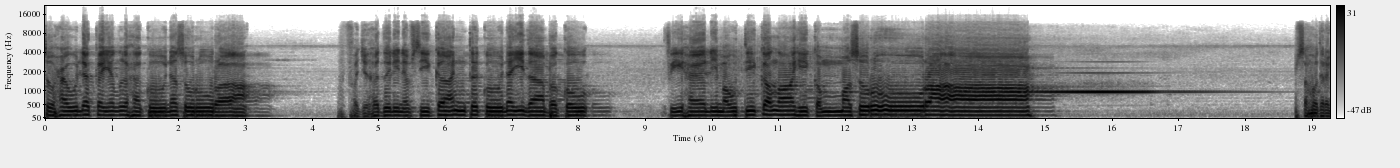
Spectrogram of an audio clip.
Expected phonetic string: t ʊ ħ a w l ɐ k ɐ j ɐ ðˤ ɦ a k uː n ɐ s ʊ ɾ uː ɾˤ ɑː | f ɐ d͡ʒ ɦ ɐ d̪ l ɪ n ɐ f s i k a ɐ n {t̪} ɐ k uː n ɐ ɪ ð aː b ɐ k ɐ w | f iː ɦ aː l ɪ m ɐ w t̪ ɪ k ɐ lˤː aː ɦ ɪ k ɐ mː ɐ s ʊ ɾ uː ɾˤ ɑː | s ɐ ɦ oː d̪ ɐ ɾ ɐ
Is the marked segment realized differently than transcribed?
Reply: no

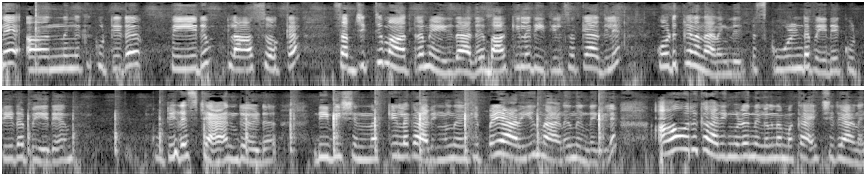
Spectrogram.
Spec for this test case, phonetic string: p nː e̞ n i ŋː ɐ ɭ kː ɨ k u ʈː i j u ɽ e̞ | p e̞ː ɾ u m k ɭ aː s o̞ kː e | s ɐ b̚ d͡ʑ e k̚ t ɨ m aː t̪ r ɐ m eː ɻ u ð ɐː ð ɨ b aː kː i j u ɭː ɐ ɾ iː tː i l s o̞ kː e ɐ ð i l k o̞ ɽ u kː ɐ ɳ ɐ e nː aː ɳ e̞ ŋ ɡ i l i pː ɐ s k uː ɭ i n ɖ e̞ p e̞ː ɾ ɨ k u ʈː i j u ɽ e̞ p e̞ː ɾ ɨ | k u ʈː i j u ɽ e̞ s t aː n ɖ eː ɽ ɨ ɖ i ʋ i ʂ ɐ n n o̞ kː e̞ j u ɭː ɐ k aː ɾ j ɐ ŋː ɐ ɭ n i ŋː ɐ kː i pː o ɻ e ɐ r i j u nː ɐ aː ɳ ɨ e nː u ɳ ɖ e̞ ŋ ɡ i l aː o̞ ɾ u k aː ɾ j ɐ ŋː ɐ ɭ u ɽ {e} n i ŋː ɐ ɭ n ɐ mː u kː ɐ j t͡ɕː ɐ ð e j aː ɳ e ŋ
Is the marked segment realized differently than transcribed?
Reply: no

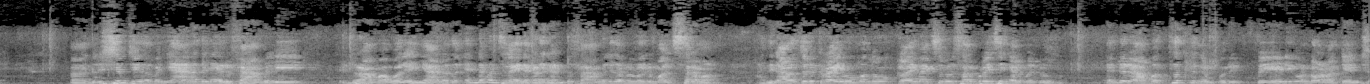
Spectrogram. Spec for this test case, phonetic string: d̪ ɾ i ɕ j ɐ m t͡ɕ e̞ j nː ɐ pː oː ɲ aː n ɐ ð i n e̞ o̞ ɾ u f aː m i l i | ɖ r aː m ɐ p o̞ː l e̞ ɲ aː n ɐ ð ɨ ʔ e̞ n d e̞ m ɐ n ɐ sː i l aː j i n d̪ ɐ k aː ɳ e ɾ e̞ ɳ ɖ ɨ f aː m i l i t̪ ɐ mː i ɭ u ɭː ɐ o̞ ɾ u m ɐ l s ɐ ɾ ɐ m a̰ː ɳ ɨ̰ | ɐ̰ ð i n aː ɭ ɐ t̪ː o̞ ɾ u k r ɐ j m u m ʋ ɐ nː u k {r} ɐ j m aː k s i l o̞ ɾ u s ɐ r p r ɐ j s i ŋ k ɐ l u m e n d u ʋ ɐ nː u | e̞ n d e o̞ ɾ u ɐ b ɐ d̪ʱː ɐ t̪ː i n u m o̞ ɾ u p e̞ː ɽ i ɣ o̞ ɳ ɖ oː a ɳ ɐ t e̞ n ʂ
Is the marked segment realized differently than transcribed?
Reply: yes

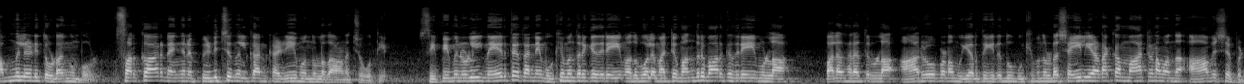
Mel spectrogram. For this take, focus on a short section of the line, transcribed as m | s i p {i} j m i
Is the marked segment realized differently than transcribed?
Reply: no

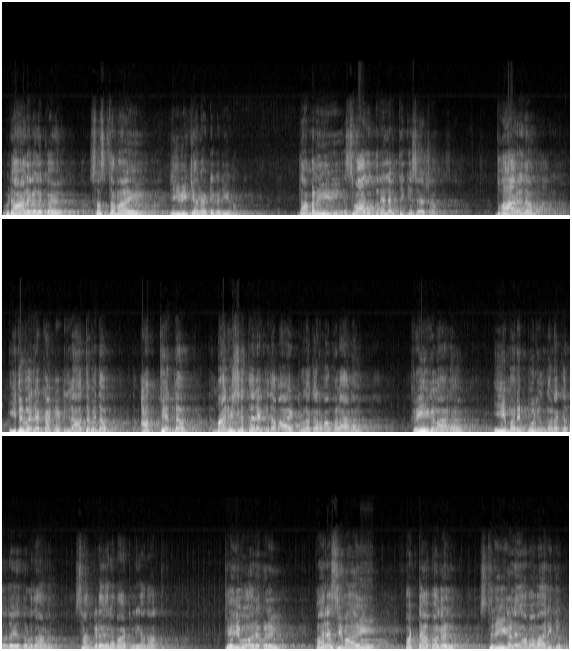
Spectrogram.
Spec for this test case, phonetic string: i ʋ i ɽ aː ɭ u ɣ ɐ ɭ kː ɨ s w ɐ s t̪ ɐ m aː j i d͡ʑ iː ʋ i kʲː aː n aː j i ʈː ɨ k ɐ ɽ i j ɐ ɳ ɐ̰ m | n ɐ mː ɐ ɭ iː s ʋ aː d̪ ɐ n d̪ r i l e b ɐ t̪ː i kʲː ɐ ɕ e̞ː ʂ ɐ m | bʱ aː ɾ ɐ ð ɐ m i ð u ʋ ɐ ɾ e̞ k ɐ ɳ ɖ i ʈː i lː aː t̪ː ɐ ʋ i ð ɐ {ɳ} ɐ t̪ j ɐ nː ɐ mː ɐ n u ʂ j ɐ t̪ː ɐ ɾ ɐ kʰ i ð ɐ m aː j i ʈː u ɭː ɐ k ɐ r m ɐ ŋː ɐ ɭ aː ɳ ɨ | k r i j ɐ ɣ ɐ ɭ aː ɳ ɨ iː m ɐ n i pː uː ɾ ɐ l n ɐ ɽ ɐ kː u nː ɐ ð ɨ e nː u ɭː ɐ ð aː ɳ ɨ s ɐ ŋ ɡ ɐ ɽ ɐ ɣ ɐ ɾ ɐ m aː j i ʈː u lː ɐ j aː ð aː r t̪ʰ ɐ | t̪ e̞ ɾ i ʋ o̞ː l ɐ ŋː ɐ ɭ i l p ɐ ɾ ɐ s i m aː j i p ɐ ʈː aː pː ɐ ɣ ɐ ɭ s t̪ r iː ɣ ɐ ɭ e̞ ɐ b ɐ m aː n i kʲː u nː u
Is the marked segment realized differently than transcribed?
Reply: yes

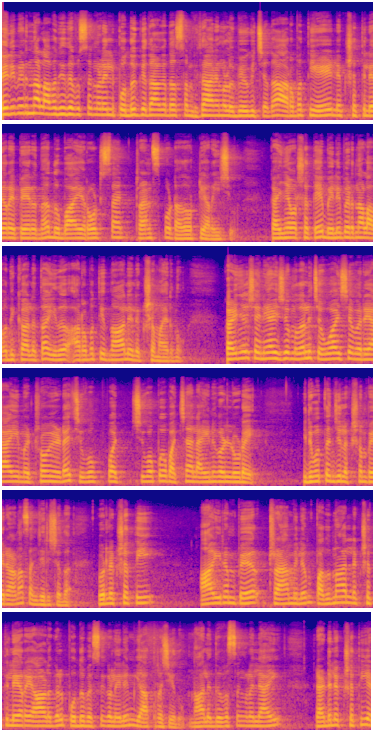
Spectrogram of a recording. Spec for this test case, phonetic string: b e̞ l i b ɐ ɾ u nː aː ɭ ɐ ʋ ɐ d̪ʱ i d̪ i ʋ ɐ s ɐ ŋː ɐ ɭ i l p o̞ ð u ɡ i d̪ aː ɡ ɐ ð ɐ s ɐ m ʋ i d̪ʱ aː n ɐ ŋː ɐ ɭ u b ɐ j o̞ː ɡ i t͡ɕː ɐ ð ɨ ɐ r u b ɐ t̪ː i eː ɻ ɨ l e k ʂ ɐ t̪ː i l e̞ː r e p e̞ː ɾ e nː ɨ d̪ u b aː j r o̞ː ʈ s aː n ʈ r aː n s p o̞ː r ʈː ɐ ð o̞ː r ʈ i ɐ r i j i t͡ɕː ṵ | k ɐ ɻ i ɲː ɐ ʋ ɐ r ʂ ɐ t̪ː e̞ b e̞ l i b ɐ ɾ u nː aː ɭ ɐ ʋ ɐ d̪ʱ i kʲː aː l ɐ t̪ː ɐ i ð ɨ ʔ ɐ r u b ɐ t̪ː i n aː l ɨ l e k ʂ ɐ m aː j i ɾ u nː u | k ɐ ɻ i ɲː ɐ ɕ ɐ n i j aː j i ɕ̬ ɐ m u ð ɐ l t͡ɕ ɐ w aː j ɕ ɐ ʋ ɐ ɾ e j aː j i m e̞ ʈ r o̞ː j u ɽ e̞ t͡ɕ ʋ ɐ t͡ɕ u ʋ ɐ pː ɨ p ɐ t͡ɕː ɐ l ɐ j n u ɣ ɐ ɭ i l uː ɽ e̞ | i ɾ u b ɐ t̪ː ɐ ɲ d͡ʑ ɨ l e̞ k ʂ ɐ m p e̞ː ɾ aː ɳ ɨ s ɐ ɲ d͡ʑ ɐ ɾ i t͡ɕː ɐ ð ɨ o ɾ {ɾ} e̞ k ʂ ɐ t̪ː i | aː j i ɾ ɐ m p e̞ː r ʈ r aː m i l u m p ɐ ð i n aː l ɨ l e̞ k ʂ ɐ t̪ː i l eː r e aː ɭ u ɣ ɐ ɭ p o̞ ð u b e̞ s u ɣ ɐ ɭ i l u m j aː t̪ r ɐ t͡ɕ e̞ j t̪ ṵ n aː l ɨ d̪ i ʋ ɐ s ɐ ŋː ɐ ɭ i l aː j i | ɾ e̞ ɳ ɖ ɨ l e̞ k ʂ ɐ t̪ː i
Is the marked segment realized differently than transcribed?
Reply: yes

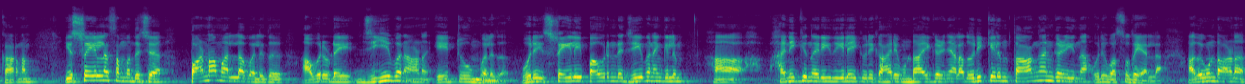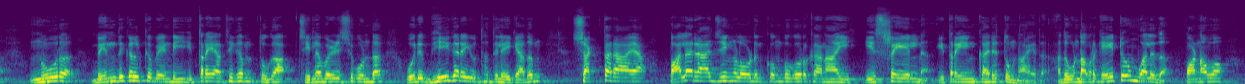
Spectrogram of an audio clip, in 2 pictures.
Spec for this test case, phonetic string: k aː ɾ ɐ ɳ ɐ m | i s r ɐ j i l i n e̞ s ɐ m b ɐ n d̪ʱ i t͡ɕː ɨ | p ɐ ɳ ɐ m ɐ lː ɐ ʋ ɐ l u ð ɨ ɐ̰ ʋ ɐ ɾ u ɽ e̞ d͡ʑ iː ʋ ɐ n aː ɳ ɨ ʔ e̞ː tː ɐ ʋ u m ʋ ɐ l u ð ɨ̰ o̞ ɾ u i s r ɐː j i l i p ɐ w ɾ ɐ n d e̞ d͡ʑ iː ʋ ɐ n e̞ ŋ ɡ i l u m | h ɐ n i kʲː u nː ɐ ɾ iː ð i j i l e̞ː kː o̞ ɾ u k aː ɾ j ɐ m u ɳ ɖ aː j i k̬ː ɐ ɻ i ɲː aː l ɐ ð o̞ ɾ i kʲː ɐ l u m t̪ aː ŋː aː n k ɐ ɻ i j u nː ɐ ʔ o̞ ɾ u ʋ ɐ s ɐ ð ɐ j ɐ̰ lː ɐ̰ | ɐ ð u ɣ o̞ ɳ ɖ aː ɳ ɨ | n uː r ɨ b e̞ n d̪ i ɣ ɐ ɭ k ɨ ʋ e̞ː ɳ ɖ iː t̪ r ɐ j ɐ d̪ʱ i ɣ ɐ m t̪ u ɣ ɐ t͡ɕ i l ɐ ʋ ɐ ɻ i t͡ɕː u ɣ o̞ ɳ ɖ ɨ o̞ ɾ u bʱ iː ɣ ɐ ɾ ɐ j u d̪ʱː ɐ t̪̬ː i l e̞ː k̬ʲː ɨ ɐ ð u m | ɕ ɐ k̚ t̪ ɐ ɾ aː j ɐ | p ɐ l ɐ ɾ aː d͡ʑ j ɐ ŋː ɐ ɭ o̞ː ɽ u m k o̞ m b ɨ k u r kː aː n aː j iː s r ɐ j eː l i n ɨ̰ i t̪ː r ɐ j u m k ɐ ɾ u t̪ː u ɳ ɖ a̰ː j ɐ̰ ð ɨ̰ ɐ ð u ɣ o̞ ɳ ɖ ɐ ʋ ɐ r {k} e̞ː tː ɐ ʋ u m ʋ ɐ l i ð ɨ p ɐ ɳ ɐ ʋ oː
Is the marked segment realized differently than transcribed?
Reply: no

